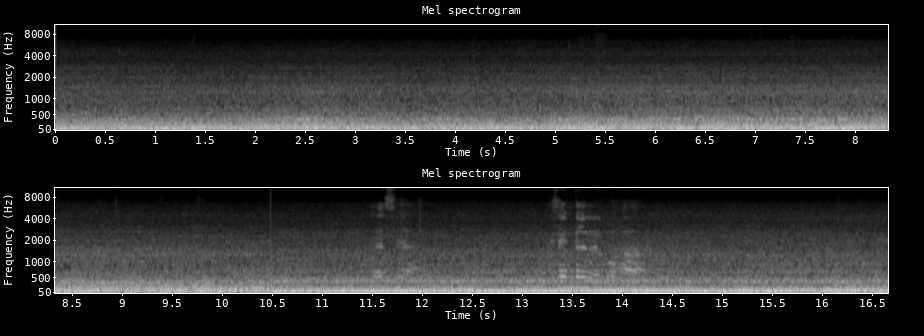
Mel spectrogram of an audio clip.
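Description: Steady road and engine rumble of a car cruising at highway speed, heard inside the cabin, with a deeper hum setting in about ten seconds in.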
